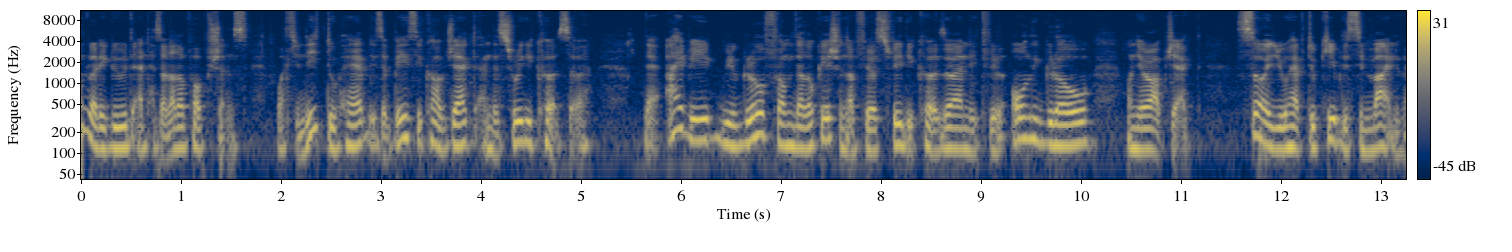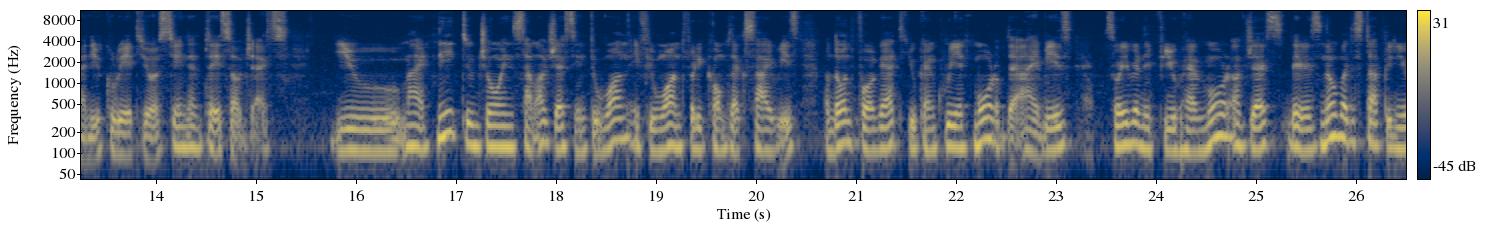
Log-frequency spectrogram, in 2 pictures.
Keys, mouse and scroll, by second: 1.3 Return, 6.8 ctrl+z, 9.4 scroll down 1, 9.6-13.8 middle drag, 10.1-10.5 scroll up 1, 11.1-12.2 scroll down 1, 12.4 ctrl+z, 13.8-18.7 drag, 15.6 Return, 17.4 Return, 18.0-18.6 scroll down 2, 18.1 middle click, 18.7 shift+right click, 20.1 click, 21.2-26.0 middle drag, 22.6 scroll up 2, 23.3 ctrl+z, 26.0-26.5 drag.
